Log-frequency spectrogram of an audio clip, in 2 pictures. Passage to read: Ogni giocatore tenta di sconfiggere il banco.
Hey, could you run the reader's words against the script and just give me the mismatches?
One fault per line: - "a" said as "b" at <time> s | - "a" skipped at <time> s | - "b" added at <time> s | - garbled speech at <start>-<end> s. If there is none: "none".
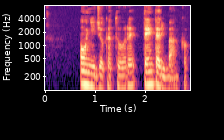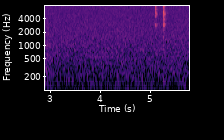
- "di sconfiggere" skipped at 2.3 s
